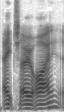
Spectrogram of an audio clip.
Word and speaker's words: Sukhoi: I mean, do you know how, I don't know how I'm saying it right, Sukhoi, you know, Sukhoi? Sukhoi.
